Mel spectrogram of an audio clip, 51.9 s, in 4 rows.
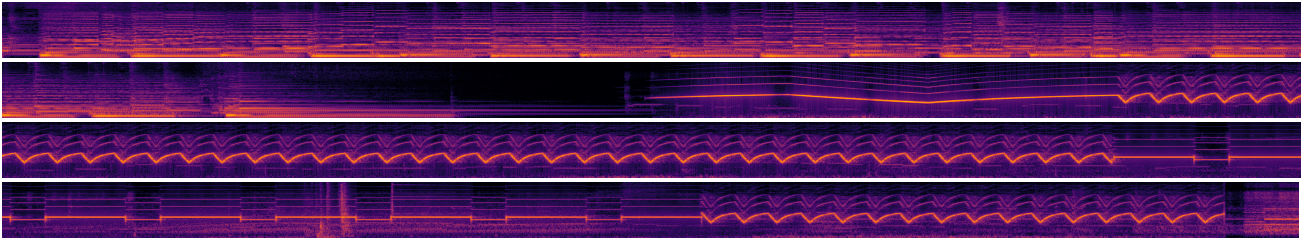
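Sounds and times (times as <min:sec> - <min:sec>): electronic toy siren: 0:19.2 - 0:51.9.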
